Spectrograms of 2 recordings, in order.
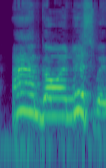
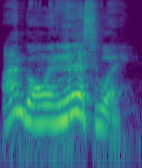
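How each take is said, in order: First: Said in the usual way. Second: Slow, drawn-out announcement; deliberate, spelled-out signal; demonstrating with movement. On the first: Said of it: "now they got this stiff thing". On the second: Shown as a demonstration. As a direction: stretch out I'M GOING THIS WAY for onlookers. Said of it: "Oh, it's movement".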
